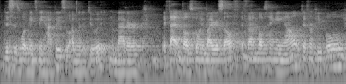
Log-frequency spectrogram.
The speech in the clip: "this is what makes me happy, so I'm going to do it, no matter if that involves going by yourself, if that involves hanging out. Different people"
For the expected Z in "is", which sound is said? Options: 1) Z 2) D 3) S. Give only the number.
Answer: 1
